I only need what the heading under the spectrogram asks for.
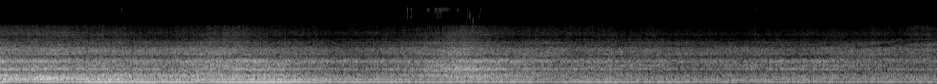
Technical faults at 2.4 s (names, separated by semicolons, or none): Bluetooth SBC compression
